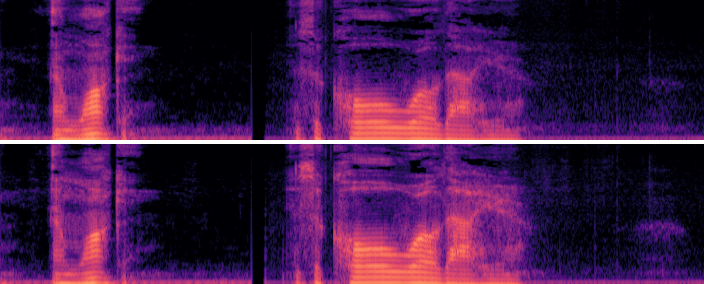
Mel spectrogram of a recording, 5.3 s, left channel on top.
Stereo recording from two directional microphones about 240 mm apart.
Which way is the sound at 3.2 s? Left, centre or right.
Centre.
